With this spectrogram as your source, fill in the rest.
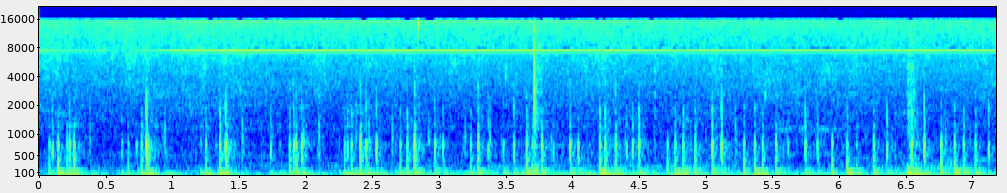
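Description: Fingertips tap and rub the cheeks and the temples near the hairline of a hollow vinyl mannequin head. The result is a continuous run of soft, muffled, low thumps and rubbing, short and dull with almost no ring. A faint steady high tone sits underneath.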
